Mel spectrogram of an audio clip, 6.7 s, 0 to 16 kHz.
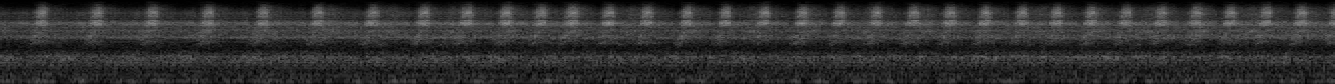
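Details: Bear cicada recorded on 16 June 2013 from a fourth-floor home in Zhongli, Taiwan, on a Nokia Lumia 820; a loud, harsh, high buzzing pulses in a steady rapid rhythm throughout, over a constant low background rumble.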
